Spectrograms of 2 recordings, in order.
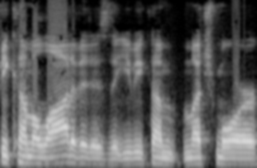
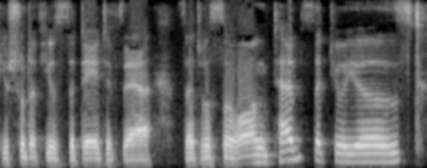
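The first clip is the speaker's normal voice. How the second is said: fussy, nitpicking tone with "used" stretched out. Retelling how Germans react to a grammar error: imitating Germans correcting grammar. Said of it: "and they're like".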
